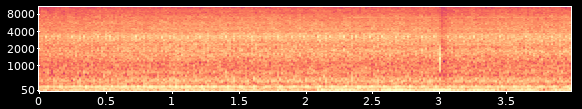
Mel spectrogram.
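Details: 2007 Nissan Murano 3.5L V6 with a cylinder 3 misfire (rear bank, under the intake manifold): steady idle with a slight uneven lope that doesn't change when that coil is unplugged; faulty ignition coil, fixed by replacing it.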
